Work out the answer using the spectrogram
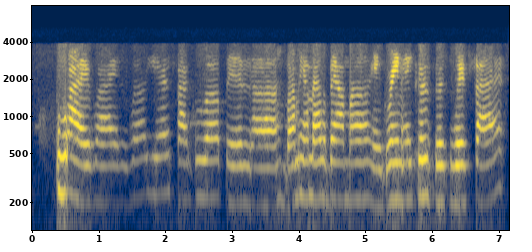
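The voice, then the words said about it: Southern Alabama accent. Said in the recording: “you was born in Birmingham, Alabama, right? I could tell by your accent.”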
